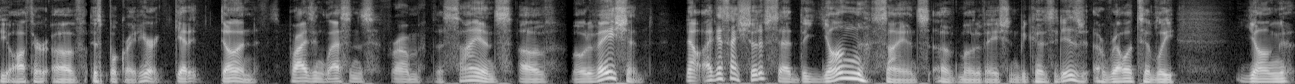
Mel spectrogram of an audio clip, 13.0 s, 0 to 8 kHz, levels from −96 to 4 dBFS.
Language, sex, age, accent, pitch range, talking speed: English, male, 50-69, American, 90-115 Hz, 160 wpm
